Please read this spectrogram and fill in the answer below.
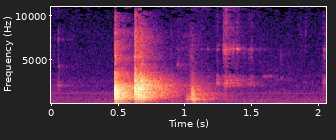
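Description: Small glass jar used as a ramekin knocking against a stone worktop while being handled: a sharp clatter about half a second in, then a smaller knock a moment later.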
